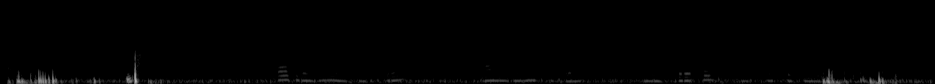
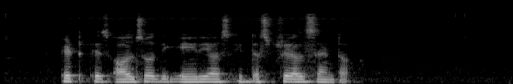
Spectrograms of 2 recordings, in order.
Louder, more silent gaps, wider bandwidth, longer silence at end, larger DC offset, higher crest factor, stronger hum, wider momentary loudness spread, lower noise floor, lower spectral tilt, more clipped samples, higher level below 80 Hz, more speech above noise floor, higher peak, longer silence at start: second, -41 LUFS vs -27 LUFS; neither; second, 9.2 kHz vs 11.5 kHz; second, 0.5 s vs 1.65 s; neither; first, 34 dB vs 18 dB; neither; first, 26 LU vs 6 LU; about the same, -68 dBFS vs -65 dBFS; first, -10.5 dB/octave vs -6.5 dB/octave; neither; about the same, -60 dBFS vs -62 dBFS; second, 17 dB vs 39 dB; about the same, -12 dBFS vs -10 dBFS; second, 0.1 s vs 0.6 s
